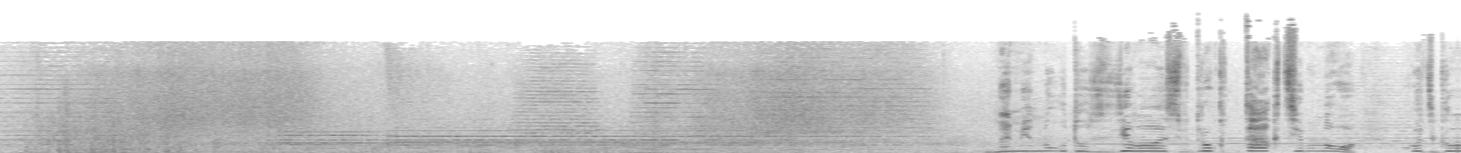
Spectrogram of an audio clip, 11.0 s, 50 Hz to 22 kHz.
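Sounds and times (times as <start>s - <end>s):
deep rumbling thunder: 0.0s - 8.6s
loud continuous storm roar: 0.0s - 9.4s
heavy crashing waves: 0.0s - 10.6s
speech: 8.5s - 10.9s.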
